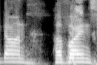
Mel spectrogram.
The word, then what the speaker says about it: Huffines: I am here with former state senator Don Huffines. Did I say that right, Don Huffines? – Yes, got it.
